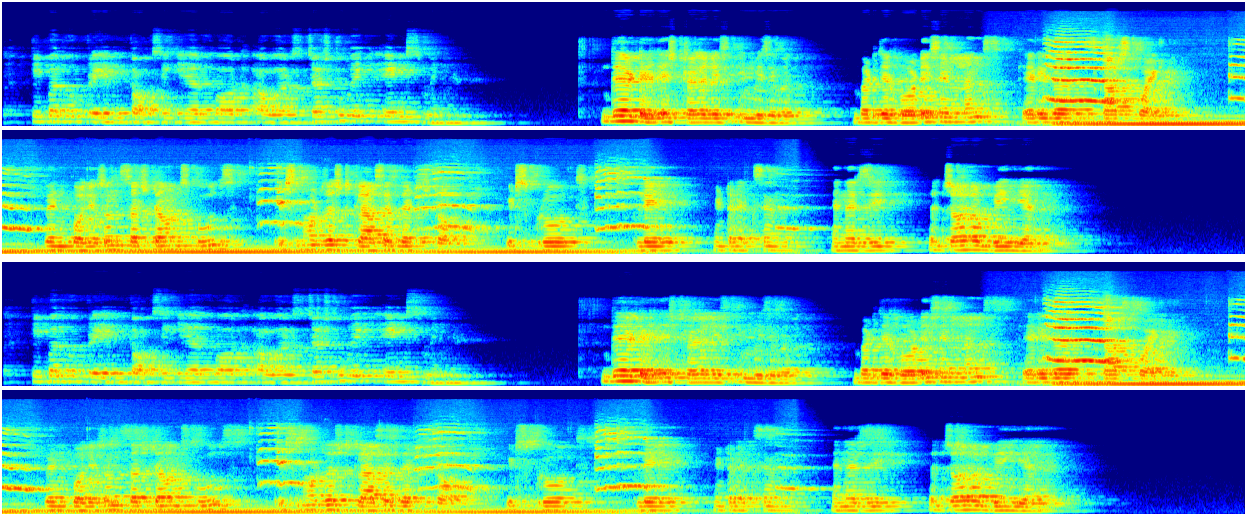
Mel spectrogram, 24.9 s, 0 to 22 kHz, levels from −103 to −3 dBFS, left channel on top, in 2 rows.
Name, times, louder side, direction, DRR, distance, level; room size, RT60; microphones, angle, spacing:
voice 1, 0.3-4.6, equal, 20° left, 1 dB, 7.1 m, -32 dB
voice 2, 6.0-8.0 8.5-11.8 12.8-14.8 15.1-17.0 17.5-18.3 18.7-19.2 19.5-20.3 20.7-21.4 21.7-22.9, left 1 dB, 70° left, 0 dB, 4.3 m, -23 dB
sound 1, 10.4-11.1 12.0-13.7 14.0-14.1 14.9-15.4 16.5-17.6 18.3-18.9 20.1-20.4, equal, 5° right, 4.6 m, -23 dB
sound 2, 10.5-19.0, left 2 dB, 90° left, 5.4 m, -28 dB
28.0 x 21.5 x 6.3 m, 0.90 s
head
